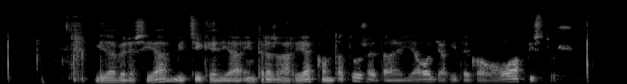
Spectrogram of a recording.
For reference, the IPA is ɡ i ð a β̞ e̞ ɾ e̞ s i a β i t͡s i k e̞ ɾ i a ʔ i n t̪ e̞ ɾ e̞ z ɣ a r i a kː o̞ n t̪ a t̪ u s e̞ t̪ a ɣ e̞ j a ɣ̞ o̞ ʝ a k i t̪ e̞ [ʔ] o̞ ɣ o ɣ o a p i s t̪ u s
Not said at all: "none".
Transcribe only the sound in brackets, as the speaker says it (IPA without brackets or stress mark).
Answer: k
